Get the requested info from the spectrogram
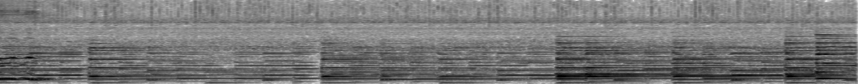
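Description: Piano accompaniment playing slow, held chords that change every second or two, after a sung note trails off at the very start.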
